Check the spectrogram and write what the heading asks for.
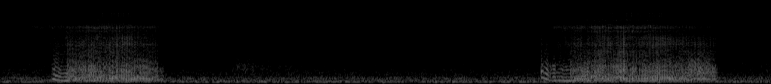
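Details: Sleeping dog: two long, rattling, fluttering snores on the in-breath several seconds apart, with quiet breathing between; snoring.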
